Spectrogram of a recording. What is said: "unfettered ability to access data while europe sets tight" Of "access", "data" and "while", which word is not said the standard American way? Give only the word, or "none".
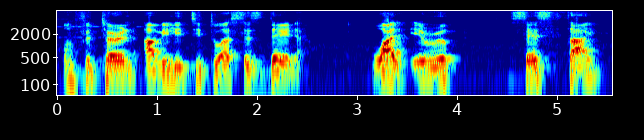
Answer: access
